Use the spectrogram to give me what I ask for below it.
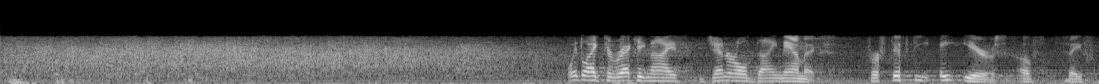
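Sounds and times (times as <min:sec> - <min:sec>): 
audience applause: 0:00.0 - 0:06.3
speech: 0:05.7 - 0:10.9.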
